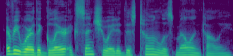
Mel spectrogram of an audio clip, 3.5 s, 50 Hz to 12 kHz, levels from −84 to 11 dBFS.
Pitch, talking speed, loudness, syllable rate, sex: 140 Hz, 120 wpm, -17 LUFS, 6.0 syllables/s, male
